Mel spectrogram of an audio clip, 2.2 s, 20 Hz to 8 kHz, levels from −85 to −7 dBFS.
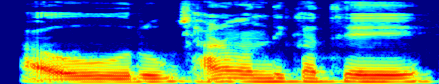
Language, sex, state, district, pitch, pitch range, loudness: Chhattisgarhi, male, Chhattisgarh, Sarguja, 120 Hz, 115-125 Hz, -19 LUFS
